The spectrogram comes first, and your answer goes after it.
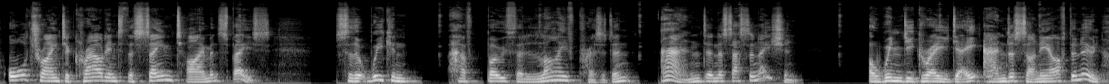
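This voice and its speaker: A slightly high-voiced male investigator of strange phenomena acted by a man in an audio drama. He is terse and analytical, speaking in deliberate, matter-of-fact phrases. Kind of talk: fan-made audio drama acting.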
